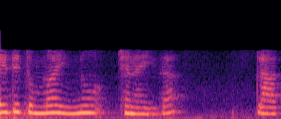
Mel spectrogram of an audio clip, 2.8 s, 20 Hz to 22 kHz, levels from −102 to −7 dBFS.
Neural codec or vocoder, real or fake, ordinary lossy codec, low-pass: codec, 16 kHz, 0.4 kbps, LongCat-Audio-Codec; fake; AAC, 16 kbps; 7.2 kHz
